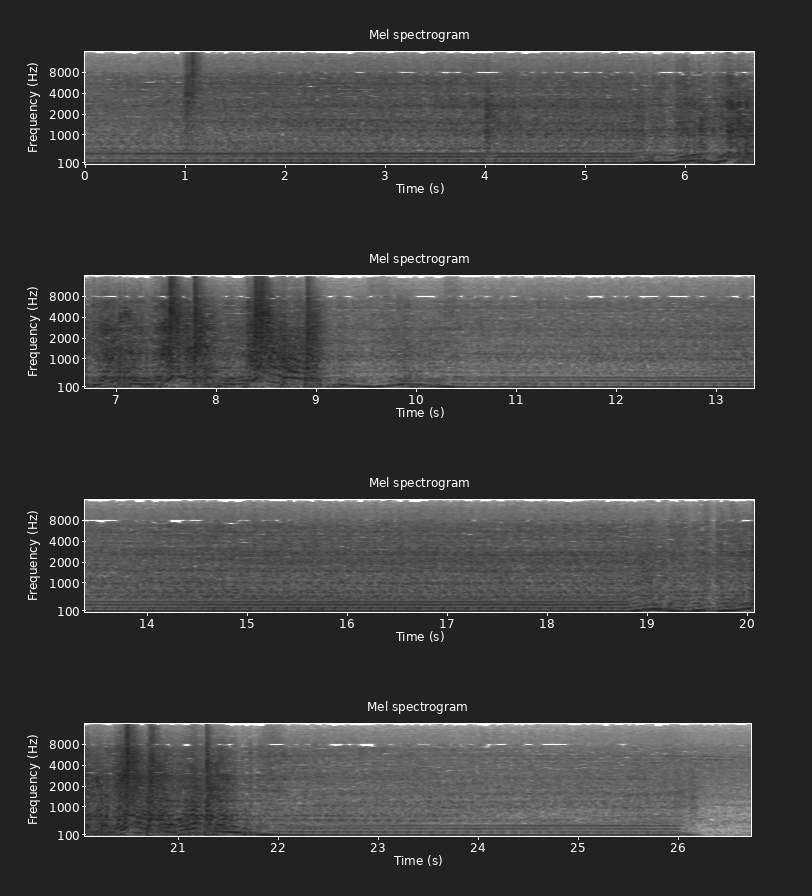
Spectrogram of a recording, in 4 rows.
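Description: Apollo Intensa Emozione's V12 engine idling steadily, then revved in a run of quick blips about six seconds in and again about twenty seconds in, dropping back to idle after each run.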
